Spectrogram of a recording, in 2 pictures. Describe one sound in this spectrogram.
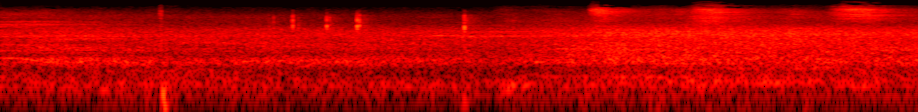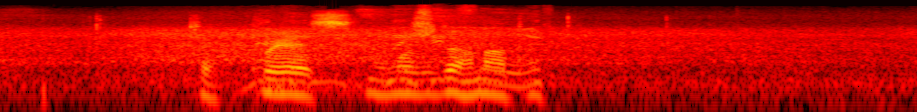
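A large crowd murmurs and roars steadily in a stadium.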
